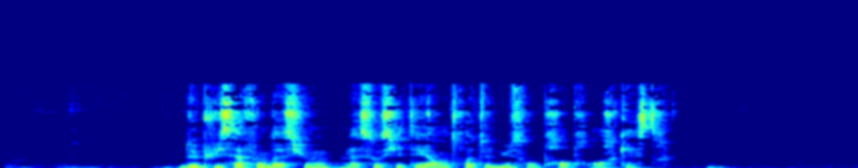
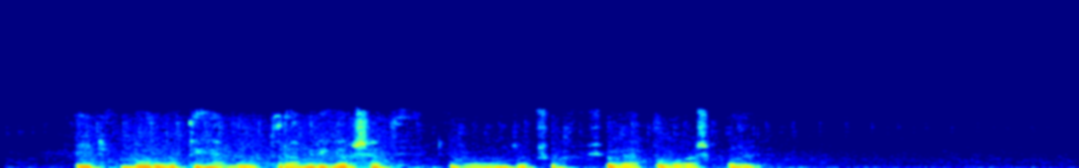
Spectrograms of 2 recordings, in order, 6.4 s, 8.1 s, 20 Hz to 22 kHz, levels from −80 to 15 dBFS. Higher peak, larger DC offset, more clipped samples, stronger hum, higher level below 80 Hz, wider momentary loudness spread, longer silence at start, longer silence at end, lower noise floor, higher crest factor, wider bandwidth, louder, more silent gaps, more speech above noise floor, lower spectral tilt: second, -8 dBFS vs -4 dBFS; neither; neither; neither; about the same, -58 dBFS vs -56 dBFS; about the same, 13 LU vs 11 LU; first, 1.25 s vs 0.55 s; second, 1.05 s vs 2.4 s; first, -73 dBFS vs -67 dBFS; first, 24 dB vs 18 dB; first, 11.5 kHz vs 7.8 kHz; second, -29 LUFS vs -21 LUFS; neither; second, 42 dB vs 47 dB; second, -3 dB/octave vs -7.5 dB/octave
